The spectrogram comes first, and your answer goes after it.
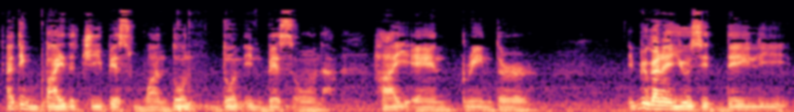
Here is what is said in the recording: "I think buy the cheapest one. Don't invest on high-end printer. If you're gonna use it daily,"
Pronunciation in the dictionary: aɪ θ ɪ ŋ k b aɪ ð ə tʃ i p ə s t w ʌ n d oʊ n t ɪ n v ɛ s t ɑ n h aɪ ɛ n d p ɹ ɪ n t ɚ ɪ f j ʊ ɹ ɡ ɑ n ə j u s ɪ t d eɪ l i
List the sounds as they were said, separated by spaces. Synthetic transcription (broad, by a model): aɪ t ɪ ŋ k b aɪ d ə tʃ i p ə s t w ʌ n d oʊ n t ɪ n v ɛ s t ɑ n h aɪ ɛ n d p ɹ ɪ n t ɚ ɪ f j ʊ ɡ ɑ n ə j u s ɪ t d eɪ l i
